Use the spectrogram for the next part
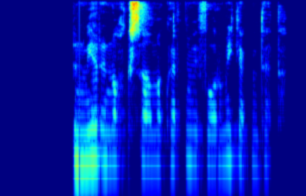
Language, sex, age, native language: Icelandic, female, 40-49, Icelandic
